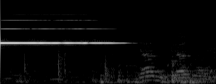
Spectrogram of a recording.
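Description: Public-address microphone feedback: a loud, steady high whistle with fainter overtones that cuts off suddenly a little over a second in, leaving faint speech.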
